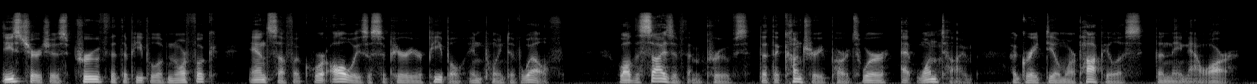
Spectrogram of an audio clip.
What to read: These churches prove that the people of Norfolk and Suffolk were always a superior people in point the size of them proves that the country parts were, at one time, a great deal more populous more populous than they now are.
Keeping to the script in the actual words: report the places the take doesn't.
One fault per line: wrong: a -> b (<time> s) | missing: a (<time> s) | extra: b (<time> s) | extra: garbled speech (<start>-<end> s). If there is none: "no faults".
extra: of wealth while (5.1 s)
missing: more populous (11.4 s)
